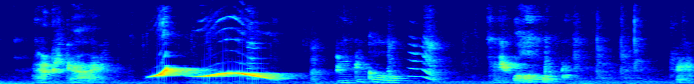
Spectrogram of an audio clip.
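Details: Three parrots in a playful, lively exchange, one interrupting the other two: speech-like murmurs and a loud, smooth whistled phrase that rises then falls, followed by scattered short chattering notes.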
